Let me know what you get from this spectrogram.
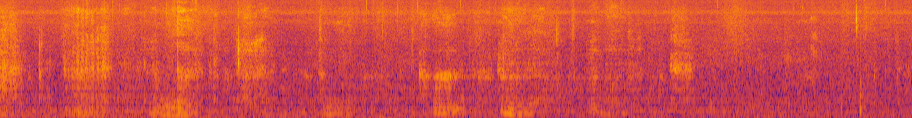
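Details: Black and tan dachshund brothers, four and just over one year old, vocalizing after a wrestling session: soft low grunts and growly murmurs roughly once a second, mixed with panting and shuffling noises.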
